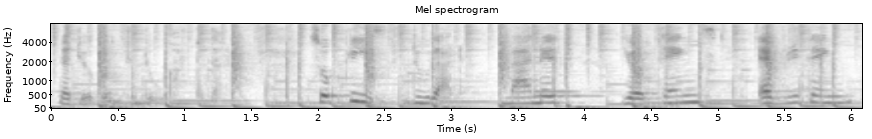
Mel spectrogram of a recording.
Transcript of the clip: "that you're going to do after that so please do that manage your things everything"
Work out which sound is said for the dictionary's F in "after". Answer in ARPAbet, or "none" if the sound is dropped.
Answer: F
